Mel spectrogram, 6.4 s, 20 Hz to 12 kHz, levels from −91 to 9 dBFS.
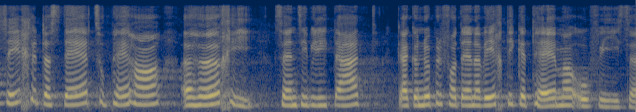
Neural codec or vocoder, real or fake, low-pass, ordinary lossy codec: vocoder, 22.05 kHz, 80 mel bands, WaveNeXt; fake; 9.9 kHz; none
